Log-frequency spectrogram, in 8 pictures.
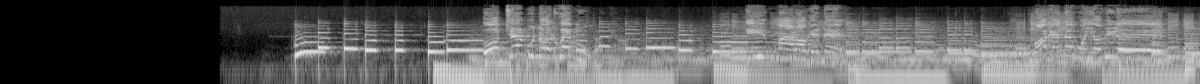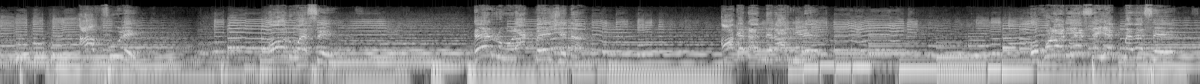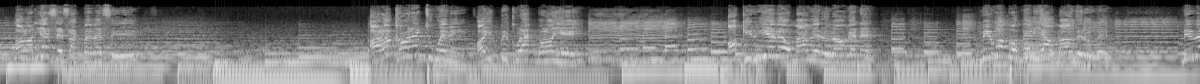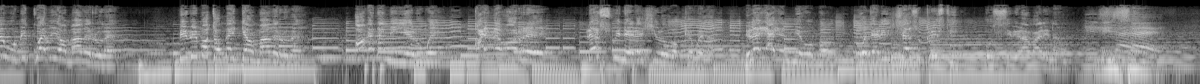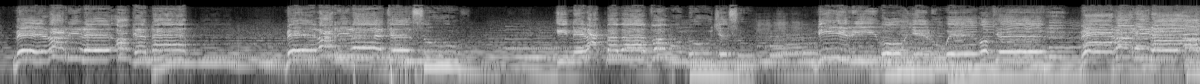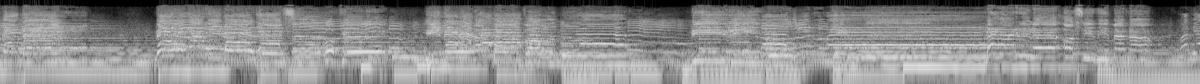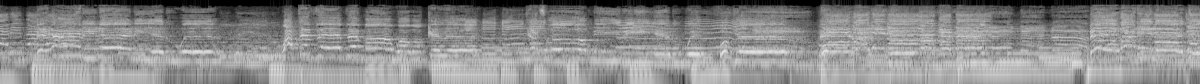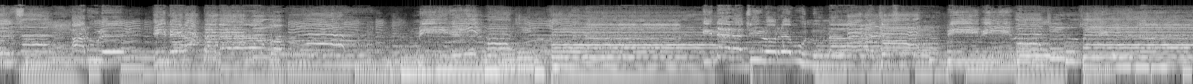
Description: Gospel
Isoko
